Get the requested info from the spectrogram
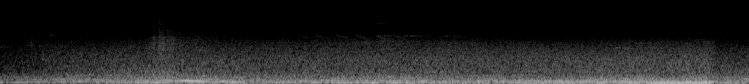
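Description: Outdoor city ambience of road traffic: a steady low rumble of vehicles with a general hiss. It grows louder to a peak shortly before the end, then drops off suddenly.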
